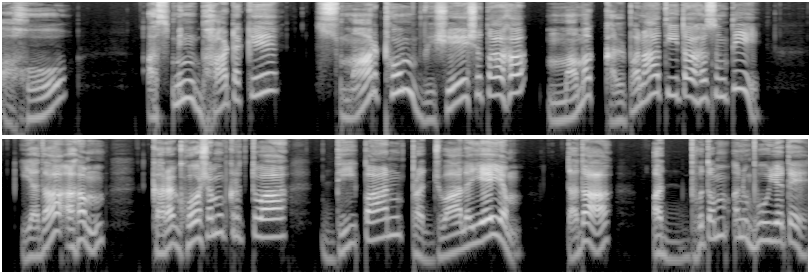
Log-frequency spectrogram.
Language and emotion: Sanskrit, surprised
